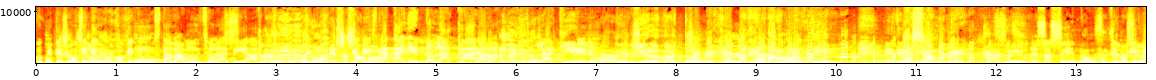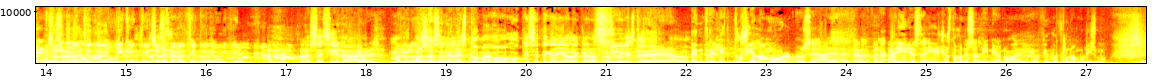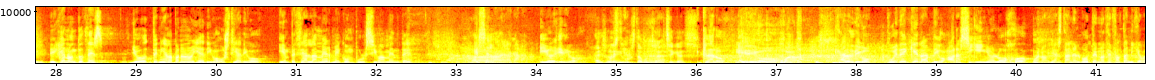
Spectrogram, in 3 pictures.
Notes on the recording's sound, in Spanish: La Ruina desde Valencia. El público sube a contarnos sus problemas.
